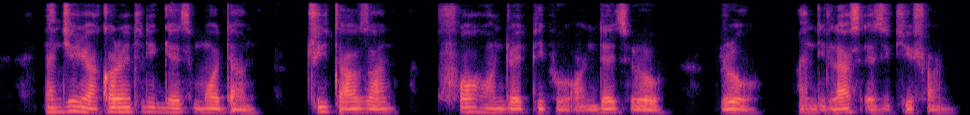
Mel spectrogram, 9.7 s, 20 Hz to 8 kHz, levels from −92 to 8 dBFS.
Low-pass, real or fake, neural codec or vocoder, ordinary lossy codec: 7.2 kHz; fake; codec, 24 kHz, 6 kbps, HILCodec; AAC, 48 kbps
